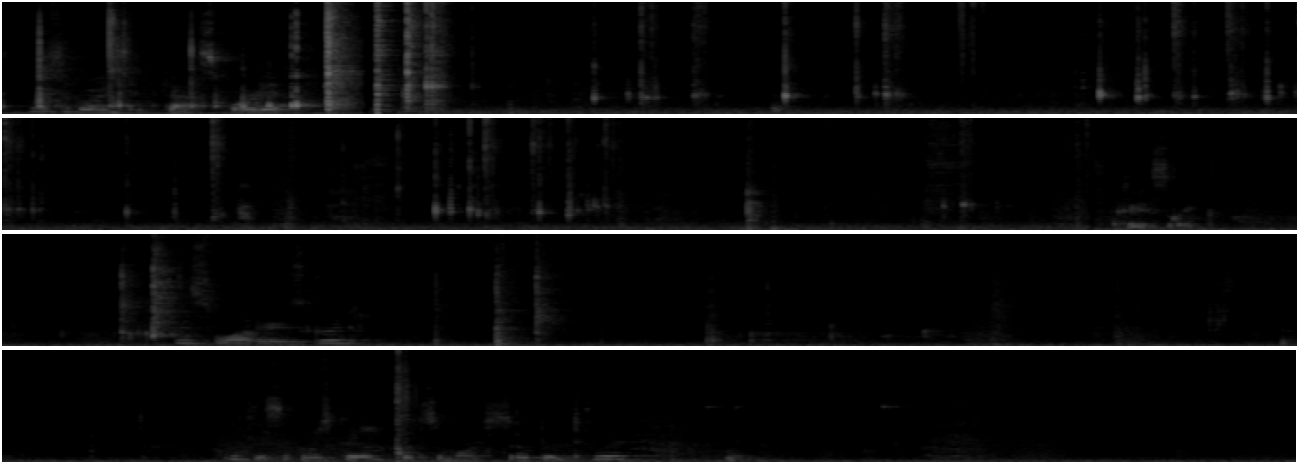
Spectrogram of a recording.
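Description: A bottle cap clicks as a girl twists it.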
